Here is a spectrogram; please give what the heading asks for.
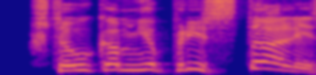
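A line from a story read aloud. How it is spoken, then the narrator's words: Tearful male outcry. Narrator (Russian): со слезами в голосе выкрикнул он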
